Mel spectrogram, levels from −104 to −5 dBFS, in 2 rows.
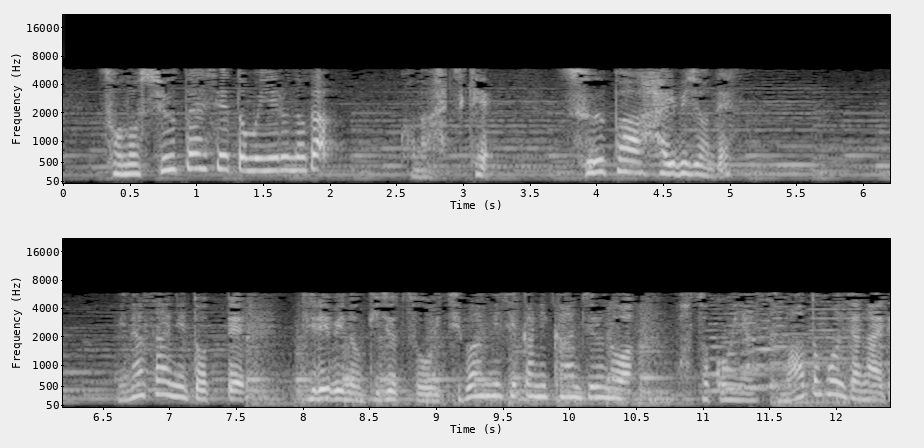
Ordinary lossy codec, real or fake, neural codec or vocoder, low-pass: MP3, 24 kbps; real; none; 7.2 kHz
